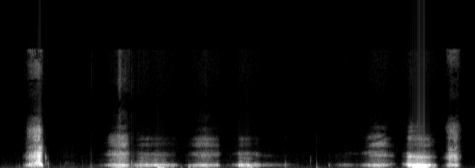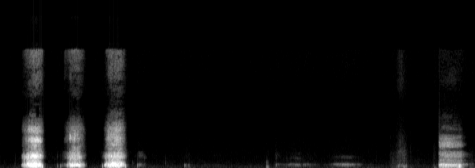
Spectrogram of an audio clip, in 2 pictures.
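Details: Repeated sneezing during a heavy head cold: a run of about ten wet sneezes with gasping wind-ups, a pause, then another sneeze.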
